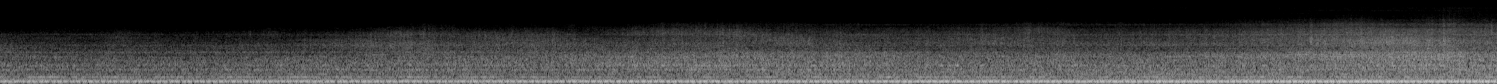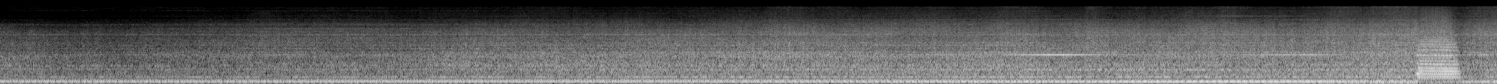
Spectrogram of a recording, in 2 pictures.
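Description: EMD diesel locomotives working hard under load, pulling a coal train up a mountain grade. Their steady low engine drone grows louder as they approach, and rising wheel and rail noise builds with it. A short loud burst comes just before the end.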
